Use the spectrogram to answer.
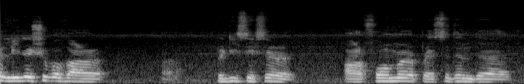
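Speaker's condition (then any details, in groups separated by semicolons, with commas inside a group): No condition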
